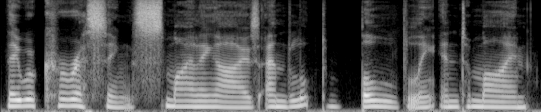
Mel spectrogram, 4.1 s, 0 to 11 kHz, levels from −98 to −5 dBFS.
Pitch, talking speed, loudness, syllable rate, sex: 165 Hz, 150 wpm, -22 LUFS, 4.7 syllables/s, female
